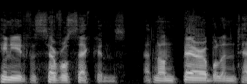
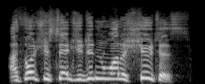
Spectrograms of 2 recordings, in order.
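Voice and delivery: loud and high, half ironic; calling out; 6 dB louder than usual. A narrator's reading. Ford calling to the cops, raised and high. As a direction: fling it across the room. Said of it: "and ducked again".

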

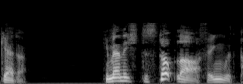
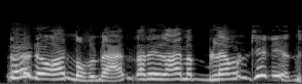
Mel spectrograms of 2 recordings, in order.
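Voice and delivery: high, tipsy protest breaking into giggles; giggly; 12 semitones higher, 3 dB louder than usual. A narrator's reading. Intoxicated journalist corrects Nettie, giggling. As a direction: lose control toward helpless laughter. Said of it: "had started giggling".

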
